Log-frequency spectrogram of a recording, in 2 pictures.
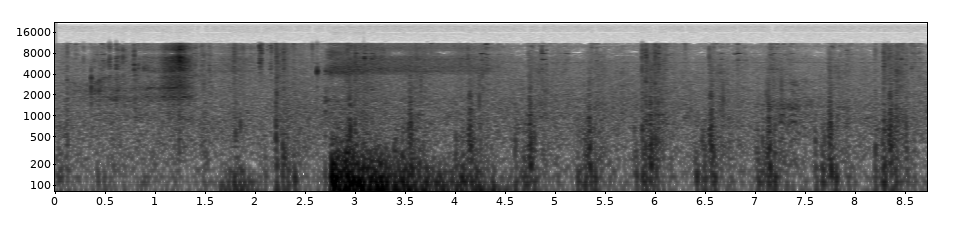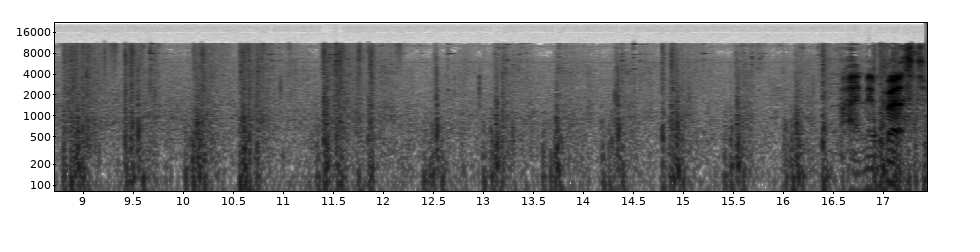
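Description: Horses from The Last of Us walk with a steady clip-clop of hooves under game ambience and a player talking over it, with a brief louder thump early on.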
